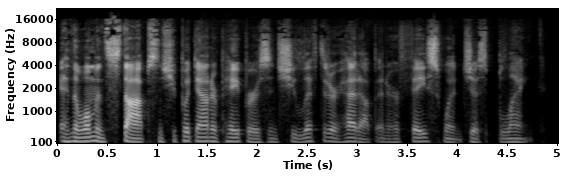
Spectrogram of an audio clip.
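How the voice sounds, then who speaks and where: A man's voice: on the low side, steady tone, moderate pace, no room sound, studio quality. A man hosting a podcast, telling a school anecdote casually and animatedly, with many filler sounds. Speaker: podcast host and classroom paraprofessional. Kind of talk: casual storytelling.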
